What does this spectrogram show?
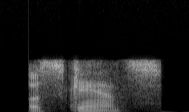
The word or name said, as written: askance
